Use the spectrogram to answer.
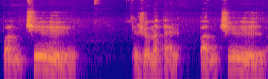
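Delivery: slow Thai demo phrase. Shown as a demonstration. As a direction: model "Pam Chu" with a falling tone. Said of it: "deuxième phrase".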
